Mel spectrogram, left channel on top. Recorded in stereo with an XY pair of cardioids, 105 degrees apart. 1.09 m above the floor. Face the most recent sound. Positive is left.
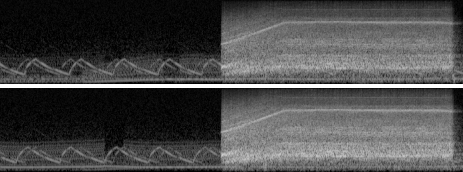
turn(degrees=-25)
